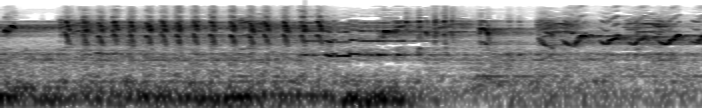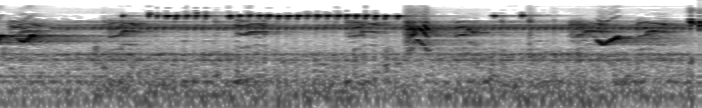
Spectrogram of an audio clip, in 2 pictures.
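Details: Olive-backed sunbird (local konin) song, loud, sharp and clear, mixed with kapas tembak filler for training songbirds. A long fast high rattle gives way to rising slurred whistles and thin sustained high notes over a faint hum.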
